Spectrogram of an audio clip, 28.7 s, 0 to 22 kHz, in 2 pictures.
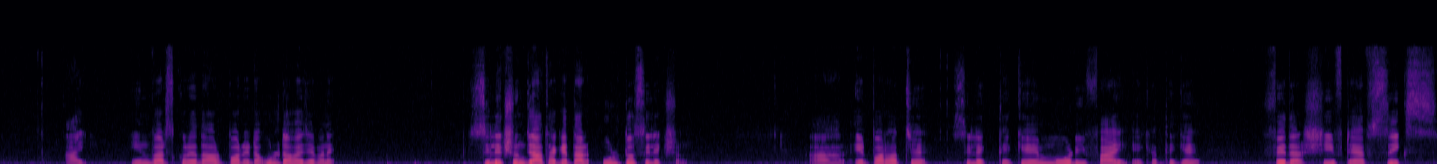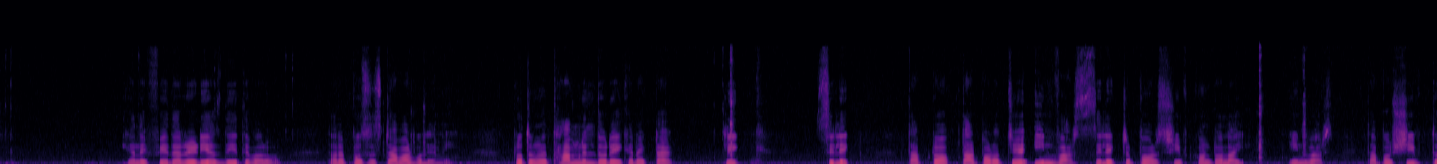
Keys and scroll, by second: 18.6 ctrl+d, 26.9 ctrl+shift+i.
